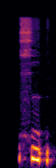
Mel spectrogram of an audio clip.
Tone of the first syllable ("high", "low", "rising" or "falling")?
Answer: falling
